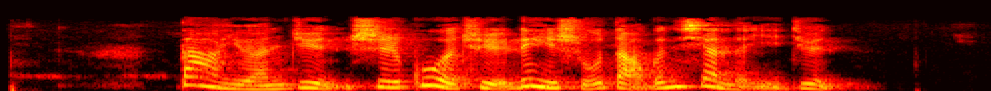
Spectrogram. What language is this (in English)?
Chinese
